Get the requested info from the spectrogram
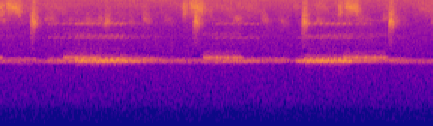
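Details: Crickets on a warm summer night in the grass of Bulgaria, recorded in surround sound: an unbroken piercing trill whose loudness rises and falls in waves, with scattered brighter chirps above it.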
